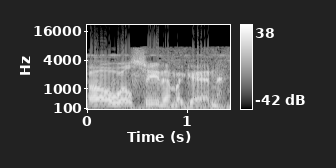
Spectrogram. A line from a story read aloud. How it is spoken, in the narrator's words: Han growled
